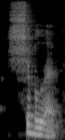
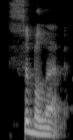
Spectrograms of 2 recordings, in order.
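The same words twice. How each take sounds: First: "shibboleth" opening on a soft-spoken sh; correct sh pronunciation. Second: "Sibboleth" opening on a plain s sound; Ephraimite mispronunciation. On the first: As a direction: say "shibboleth" with sh, not s. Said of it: "They couldn't say sh". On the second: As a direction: say "Sibboleth" with s in place of sh. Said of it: "They could only say s". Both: Shown as a demonstration.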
